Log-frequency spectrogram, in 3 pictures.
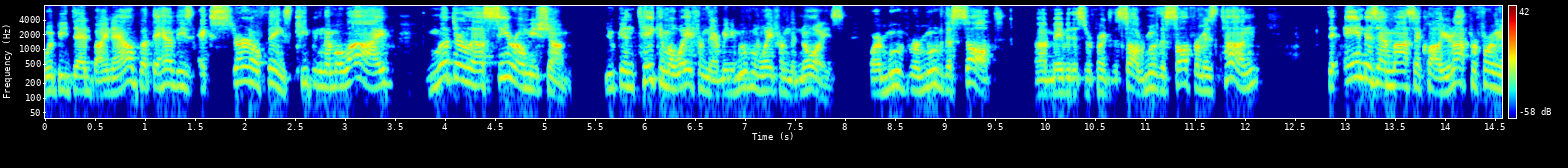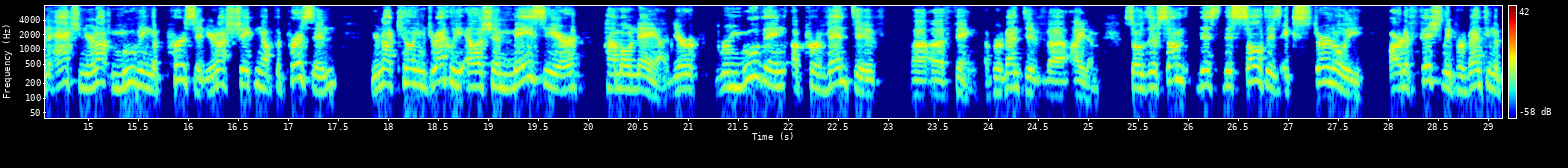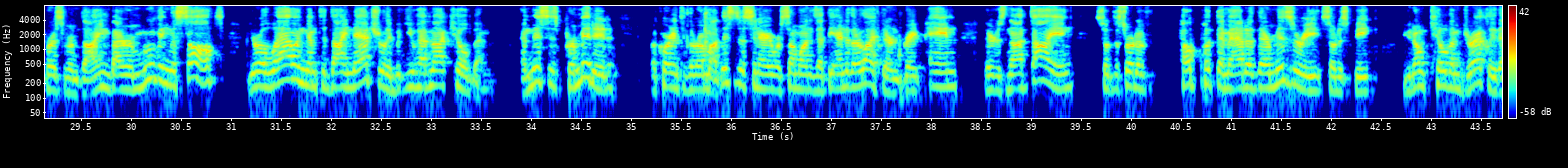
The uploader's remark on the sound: This audio was originally captured from Zoom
